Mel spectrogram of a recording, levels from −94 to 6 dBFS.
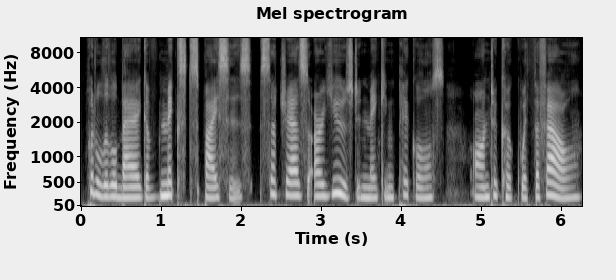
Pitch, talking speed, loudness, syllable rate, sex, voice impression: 220 Hz, 190 wpm, -17 LUFS, 4.5 syllables/s, female, very feminine, young, very thin, tensed, slightly weak, slightly bright, soft, clear, fluent, very cute, intellectual, refreshing, sincere, very calm, very friendly, very reassuring, very unique, very elegant, very sweet, lively, very kind, slightly sharp, modest, slightly light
